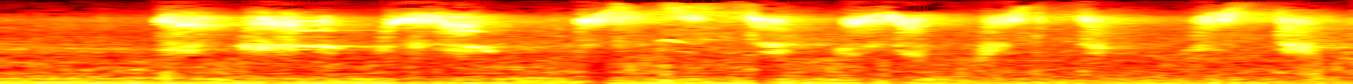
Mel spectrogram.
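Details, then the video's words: Loud crying from a baby monkey during monkey mating, a run of eight or so shrill, strained screeches in quick succession, each brief and high-pitched, with a faint low rumble underneath. "baby monkey crying louder"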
